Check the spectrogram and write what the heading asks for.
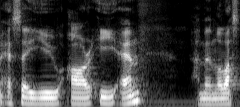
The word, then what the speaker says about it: Sauren: you can go through and visit and meet Sauren. That's how you pronounce it. Sauren, for those who aren't sure.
